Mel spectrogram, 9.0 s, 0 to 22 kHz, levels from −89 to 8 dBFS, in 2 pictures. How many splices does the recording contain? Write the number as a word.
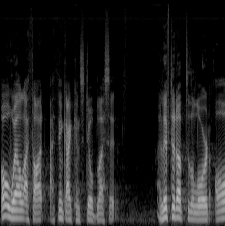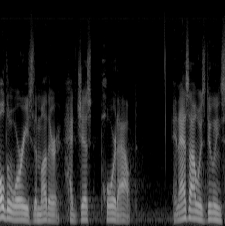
one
